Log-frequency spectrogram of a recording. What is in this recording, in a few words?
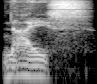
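"nice shot", male; tf; max payne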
